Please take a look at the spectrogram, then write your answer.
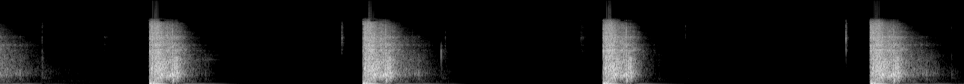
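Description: A Springfield Emissary 9mm pistol dry-fired four times in a quiet room, each a sharp, loud metallic snap with a brief ring-off, spaced about two seconds apart with near silence between.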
